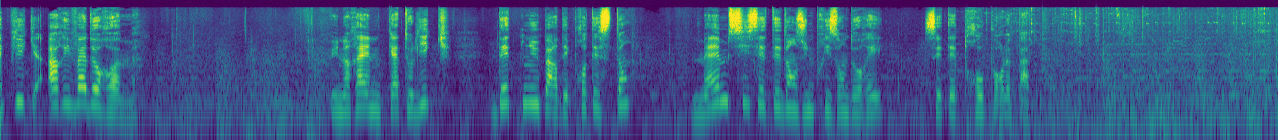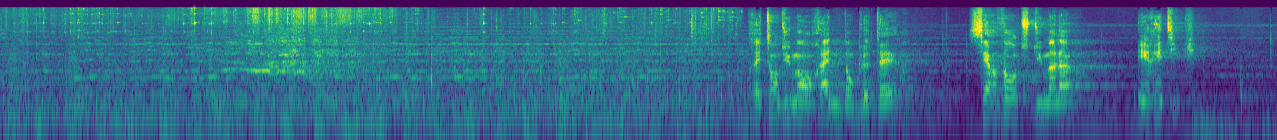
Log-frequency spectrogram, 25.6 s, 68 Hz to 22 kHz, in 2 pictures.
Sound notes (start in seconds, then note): 11.7 dramatic music; 14.8 horse neighs; 17.1 dramatic music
